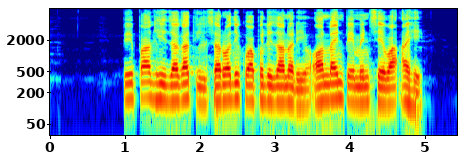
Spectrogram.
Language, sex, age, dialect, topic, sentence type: Marathi, male, 36-40, Northern Konkan, banking, statement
